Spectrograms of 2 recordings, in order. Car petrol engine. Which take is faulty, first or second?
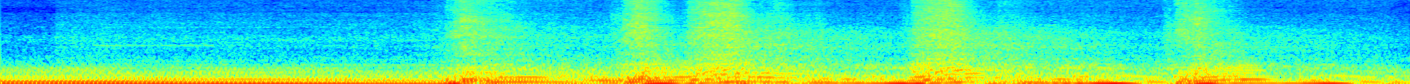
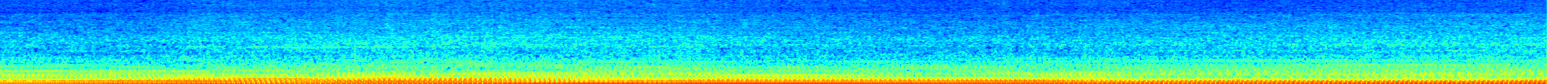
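first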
